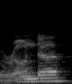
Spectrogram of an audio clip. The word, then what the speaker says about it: Ronda: to a town called Ronda it's spelled like Rhonda but with a Spanish accent it's like a two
